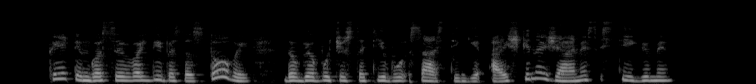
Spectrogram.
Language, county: Lithuanian, Vilnius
